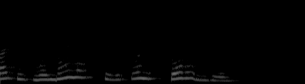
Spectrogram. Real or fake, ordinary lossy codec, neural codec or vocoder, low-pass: fake; Opus, 32 kbps; codec, 16 kHz, 0.5 kbps, FunCodec, trained on LibriTTS, 25 frames a second; 3.6 kHz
